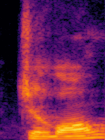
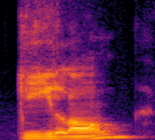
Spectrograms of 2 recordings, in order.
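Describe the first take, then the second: First: It is said in an Australian accent. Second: It is said in an American accent.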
